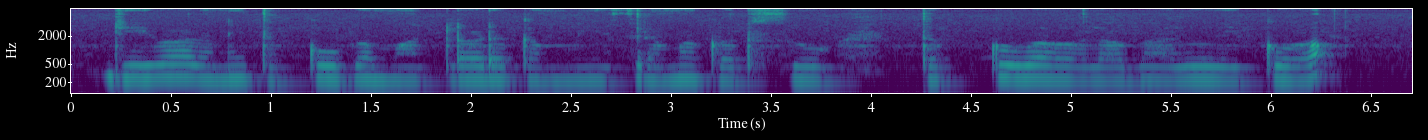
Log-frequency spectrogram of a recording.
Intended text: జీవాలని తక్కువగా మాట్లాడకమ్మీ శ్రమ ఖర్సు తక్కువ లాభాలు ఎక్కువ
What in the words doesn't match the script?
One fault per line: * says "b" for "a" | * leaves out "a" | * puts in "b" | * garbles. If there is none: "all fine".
all fine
